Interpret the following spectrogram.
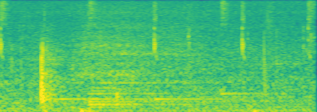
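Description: Quiet background film score of soft sustained notes, with a few light, sparse ticking clicks.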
